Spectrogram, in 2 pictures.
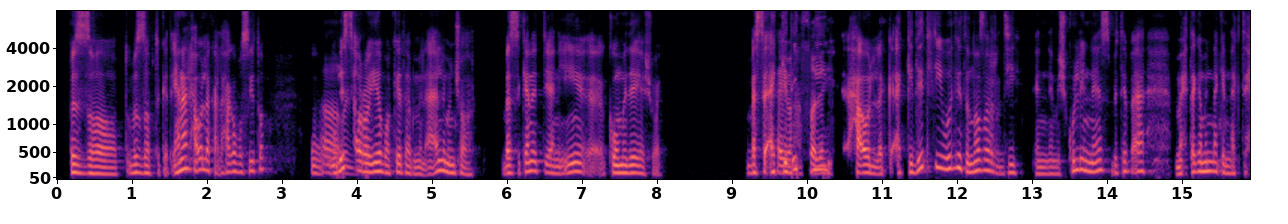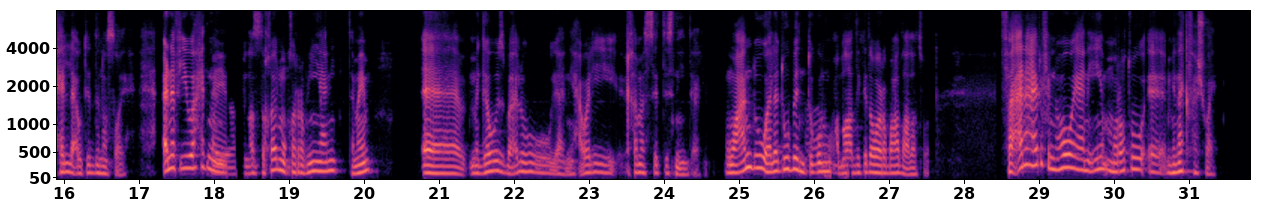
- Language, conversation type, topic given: Arabic, podcast, إزاي تقدر توازن بين إنك تسمع كويس وإنك تدي نصيحة من غير ما تفرضها؟
- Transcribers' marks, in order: in English: "كوميدية"; laughing while speaking: "حصل إيه؟"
